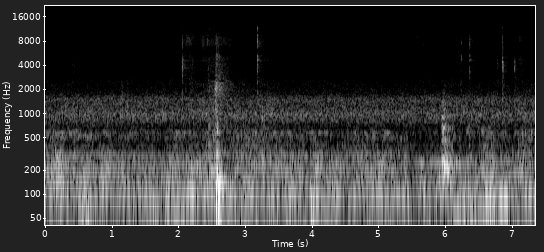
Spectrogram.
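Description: A thin blade scrapes and cuts into soft soap with light crackling.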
